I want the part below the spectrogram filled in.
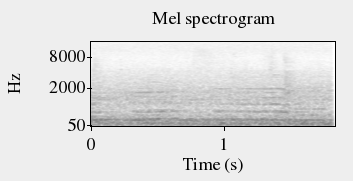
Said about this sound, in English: If you hold your breath, I think you can hear the train all the way down to Contacoo.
